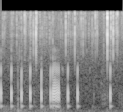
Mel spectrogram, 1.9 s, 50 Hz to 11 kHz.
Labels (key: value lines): label: biophony, knock croak
recorder: SoundTrap 300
